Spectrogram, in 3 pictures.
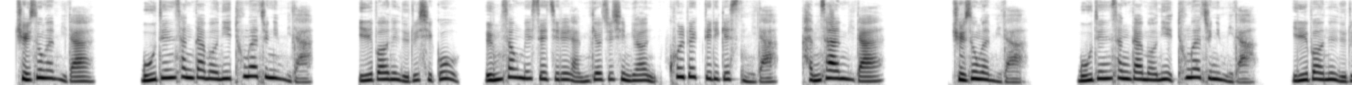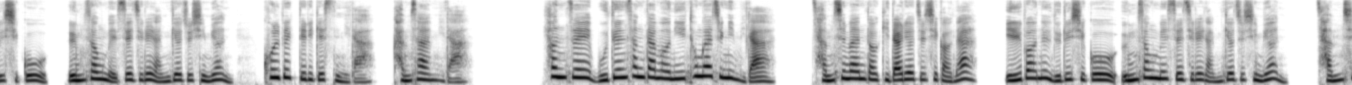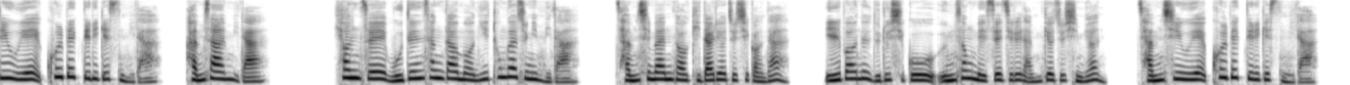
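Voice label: Korean, female, elearning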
